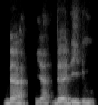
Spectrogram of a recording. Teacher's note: Dal di mana ujung lidah mengarah ke pangkal gigi seri atas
